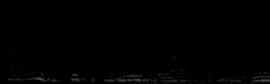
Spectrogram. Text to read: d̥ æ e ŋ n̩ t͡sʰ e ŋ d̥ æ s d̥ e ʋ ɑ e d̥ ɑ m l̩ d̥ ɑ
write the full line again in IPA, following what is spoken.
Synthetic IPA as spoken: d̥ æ e ŋ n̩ t͡sʰ e ŋ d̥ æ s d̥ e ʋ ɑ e ɡ̥ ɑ m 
